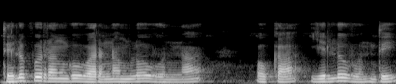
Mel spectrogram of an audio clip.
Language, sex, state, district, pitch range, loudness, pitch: Telugu, male, Telangana, Komaram Bheem, 125-140 Hz, -15 LUFS, 130 Hz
